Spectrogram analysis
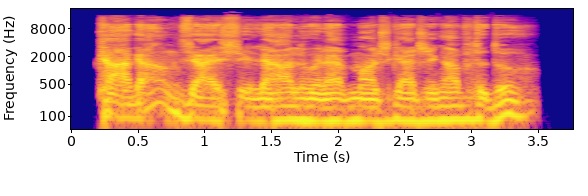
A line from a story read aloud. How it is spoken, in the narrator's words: the shaman rasps quietly, purely amused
